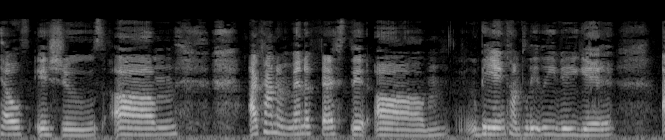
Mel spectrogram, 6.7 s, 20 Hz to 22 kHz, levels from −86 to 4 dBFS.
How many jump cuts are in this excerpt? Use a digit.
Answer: 0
